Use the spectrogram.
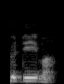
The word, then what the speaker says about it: Gudema: Gudema, am I pronouncing that correctly? Gudema.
